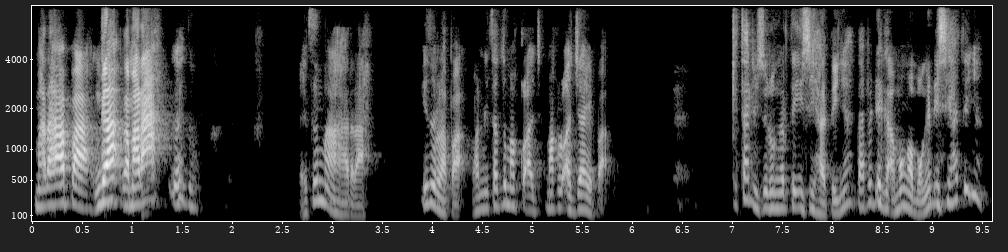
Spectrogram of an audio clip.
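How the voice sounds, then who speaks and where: A man preaching a church seminar sermon with humor. He acts out quoted husbands and wives and moves from loud emphasis to soft, calm passages. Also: fairly high pitch, fast talker, pauses often, breathy edge. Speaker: guest preacher. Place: church service.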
